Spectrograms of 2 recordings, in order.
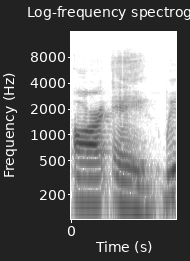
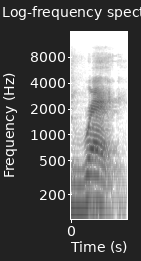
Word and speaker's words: Ra: is far is spelled r-a we always pronounce as raw in our language but in Egyptian they pronounce as Rey like like r-a-y like the sun rays so he was you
